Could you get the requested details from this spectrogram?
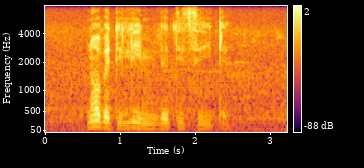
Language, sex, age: Swati, male, 23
